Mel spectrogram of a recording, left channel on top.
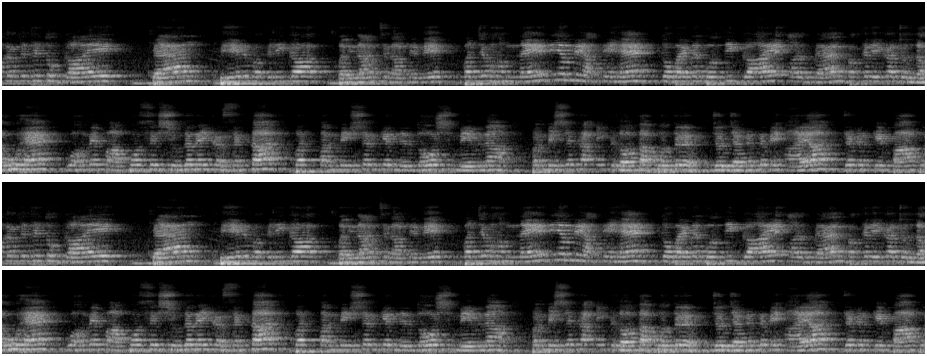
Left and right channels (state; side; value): noise; right; hum, 26 dB below the sound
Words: करते थे तो गाय, बैल, भेड़, बकरी का बलिदान चढ़ाते थे। पर जब हम नए नियम में आते हैं तो बाइबल बोलती गाय और बैल, बकरे का जो लहू है वो हमें पापों से शुद्ध नहीं कर सकता, पर परमेश्वर के निर्दोष मेमना, परमेश्वर का इकलौता पुत्र जो जगत में आया, जगत के पाप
